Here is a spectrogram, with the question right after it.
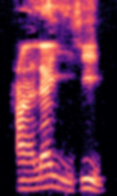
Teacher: Okay, itu adalah madlin. Lam ya mati di atas lay, bukan le.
